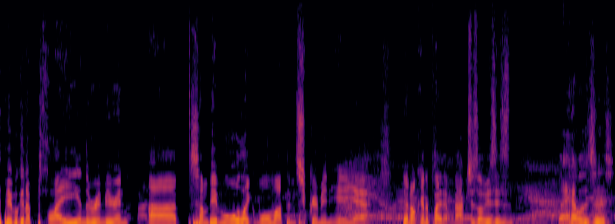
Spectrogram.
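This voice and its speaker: Loud and very fast, a man with an Australian accent talks at a fairly high pitch with very wide pitch swings over noticeable background noise. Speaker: esports co-streamer. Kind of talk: live stream chat. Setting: venue booth behind glass at esports arena.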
